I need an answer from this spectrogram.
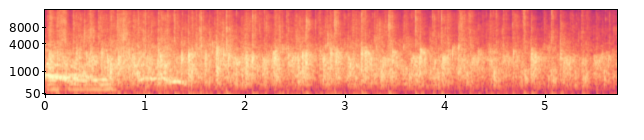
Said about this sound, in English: Let's give another round of applause to all of our students, speakers,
